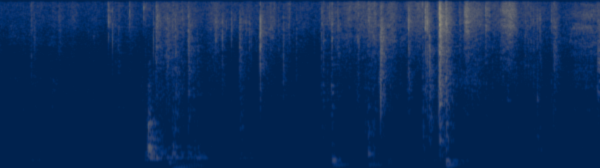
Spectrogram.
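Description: Faint handling noise in a small room: soft knocks and rustles as an acoustic guitar is lifted and settled on its strap, with three slightly louder knocks spread through.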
